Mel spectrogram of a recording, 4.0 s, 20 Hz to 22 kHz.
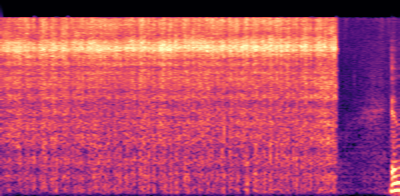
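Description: Shielded metal arc welding with a 7018 rod in the flat position: the arc sizzling steadily, then cutting off abruptly near the end.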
